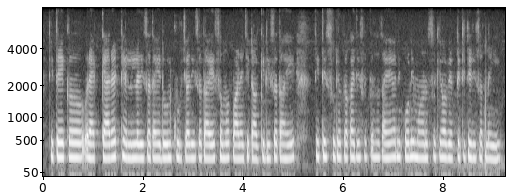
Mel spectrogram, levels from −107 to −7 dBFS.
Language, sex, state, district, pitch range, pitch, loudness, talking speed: Marathi, female, Maharashtra, Pune, 220-230 Hz, 225 Hz, -16 LUFS, 175 wpm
